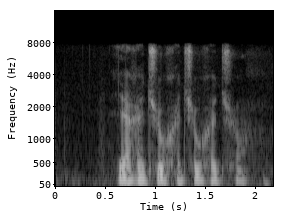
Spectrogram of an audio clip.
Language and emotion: Russian, neutral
